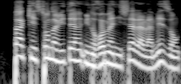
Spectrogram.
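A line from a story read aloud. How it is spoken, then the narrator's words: Shouted. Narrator (French): crie-t-elle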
